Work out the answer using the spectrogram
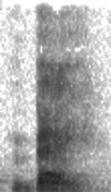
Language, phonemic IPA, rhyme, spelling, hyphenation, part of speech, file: Dutch, /bɛi̯/, -ɛi̯, bij, bij, preposition / adverb / adjective / noun, Nl-bij.ogg
- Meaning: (preposition) 1. at, with 2. by, close to 3. to, towards 4. by, through, by means of, through the action or presence of; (adverb) 1. alongside, with 2. in order to adjust or improve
